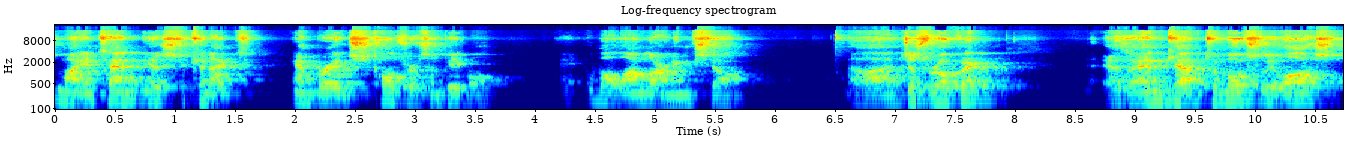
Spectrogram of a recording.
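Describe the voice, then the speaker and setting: On a live stream, a wildlife channel host from Germany with an American accent chats with viewers while working on a bike outdoors or in an open area. His mid-pitched, slightly bright voice echoes heavily around the space. He's unhurried, pausing and filling gaps with "uh" as he answers chat between thoughts.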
